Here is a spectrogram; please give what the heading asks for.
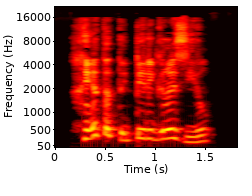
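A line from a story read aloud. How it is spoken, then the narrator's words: Giggling, more cheerful now. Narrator (Russian): хихикнул Жак уже веселее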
